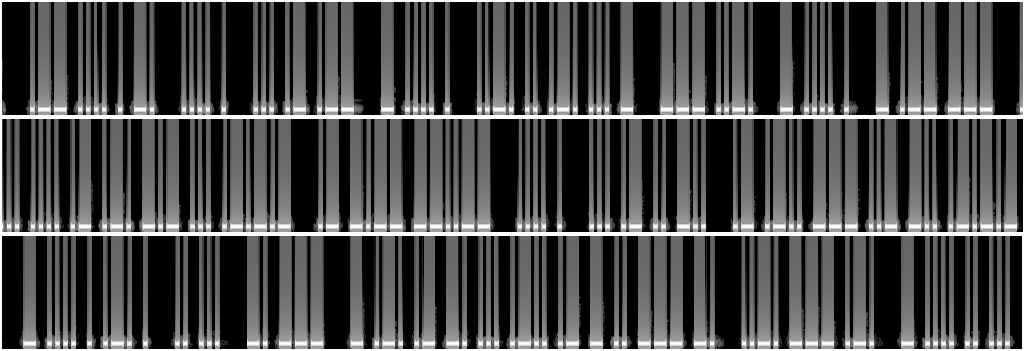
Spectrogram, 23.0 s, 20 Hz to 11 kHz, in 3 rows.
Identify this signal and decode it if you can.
Morse code, heard as a keyed tone, about 40 wpm, 600 Hz. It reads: WHEN HE SAW THE FIRST OF THE TWO SHARKS. AY, HE SAID ALOUD. THERE IS NO TRANSLATION FOR THIS
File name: the old man and the sea 2 40wpm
